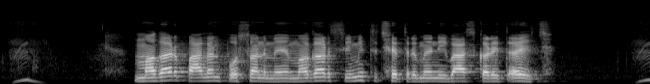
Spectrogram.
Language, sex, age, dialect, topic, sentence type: Maithili, male, 25-30, Southern/Standard, agriculture, statement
